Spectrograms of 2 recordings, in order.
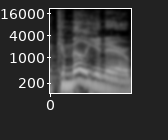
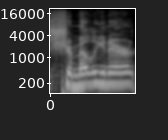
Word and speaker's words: Chamillionaire: songs like Raiden by Chamillionaire which I really want to say as sure millionaire that just looks hurt be pronounced to me but it's not shoulder lean by young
